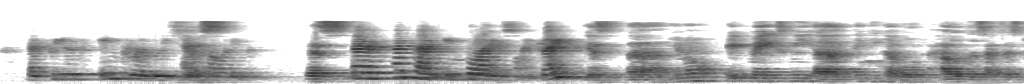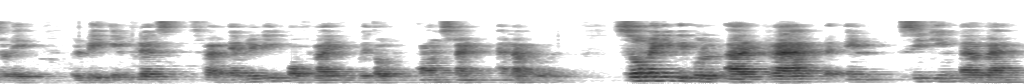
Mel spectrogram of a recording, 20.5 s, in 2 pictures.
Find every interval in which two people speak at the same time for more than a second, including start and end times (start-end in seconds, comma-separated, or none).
none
